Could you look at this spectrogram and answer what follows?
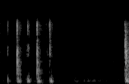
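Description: Keystrokes on a computer keyboard while an HTML page is built, five quick close taps in a burst, a short pause, then one more sharp press.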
